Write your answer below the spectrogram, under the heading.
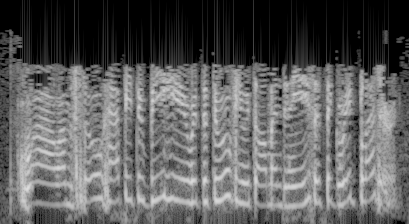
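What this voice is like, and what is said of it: Belgian accent. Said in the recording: “There's that cute little Belgian accent we love so much.”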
